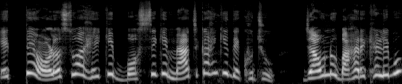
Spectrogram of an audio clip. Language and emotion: Odia, angry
